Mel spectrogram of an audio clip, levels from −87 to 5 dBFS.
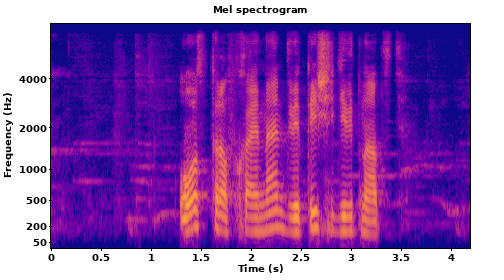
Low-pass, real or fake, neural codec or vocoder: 7.2 kHz; fake; codec, 44.1 kHz, 7.8 kbps, DAC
